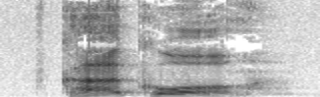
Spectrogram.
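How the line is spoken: Groaning. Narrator (Russian): простонал Скабет

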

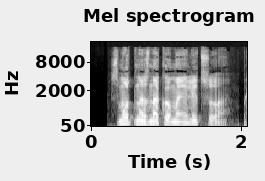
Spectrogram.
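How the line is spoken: Grumbling. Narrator (Russian): проворчал Бердыш

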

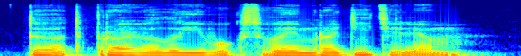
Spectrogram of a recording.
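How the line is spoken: Quiet speech. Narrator (Russian): тихо сказал ангел

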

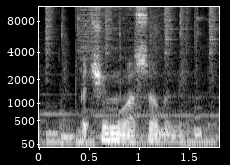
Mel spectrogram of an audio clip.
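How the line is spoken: Quiet question. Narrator (Russian): тихо спросила Сюте

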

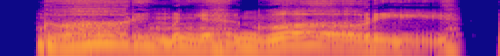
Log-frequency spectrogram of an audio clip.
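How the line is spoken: Wailing old man. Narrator (Russian): взвыл седой старик

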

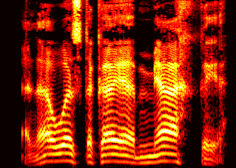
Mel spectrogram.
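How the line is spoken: Drawled. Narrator (Russian): протянул Костя

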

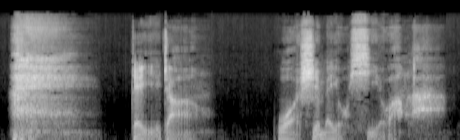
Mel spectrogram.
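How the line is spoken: Soft sighing. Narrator (Chinese): 他叹了一口气，轻轻地说

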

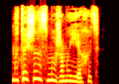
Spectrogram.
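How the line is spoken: Frightened. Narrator (Russian): испуганно спросила я

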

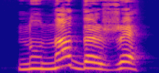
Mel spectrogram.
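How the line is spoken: Snide snort. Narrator (Russian): ехидно фыркнула

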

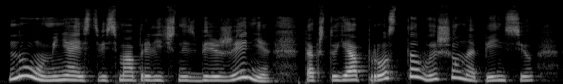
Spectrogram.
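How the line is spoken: Laughing. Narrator (Russian): рассмеялся Амата

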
